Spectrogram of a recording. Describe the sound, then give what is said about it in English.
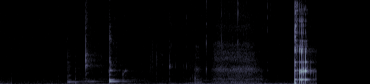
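A few soft wet clicks and a stretch of breathy rasp lead into one short, loud, gulping burp from swallowed air that ends abruptly. No one talks. “I swear to God, I swallowed air.”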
